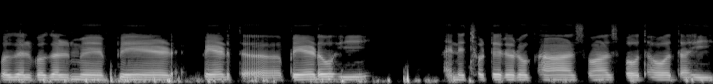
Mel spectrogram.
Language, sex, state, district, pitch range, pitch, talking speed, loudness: Awadhi, male, Chhattisgarh, Balrampur, 110-115 Hz, 110 Hz, 125 wpm, -20 LUFS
